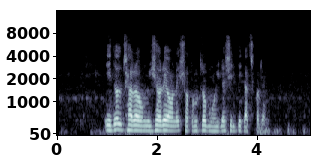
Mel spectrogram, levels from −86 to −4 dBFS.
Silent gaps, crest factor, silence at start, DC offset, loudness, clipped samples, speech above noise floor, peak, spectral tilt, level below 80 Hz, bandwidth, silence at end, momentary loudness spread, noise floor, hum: none; 20 dB; 0.95 s; under 0.1%; -21 LUFS; under 0.1%; 39 dB; -2 dBFS; -7.5 dB/octave; -56 dBFS; 7.4 kHz; 0.85 s; 17 LU; -60 dBFS; none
